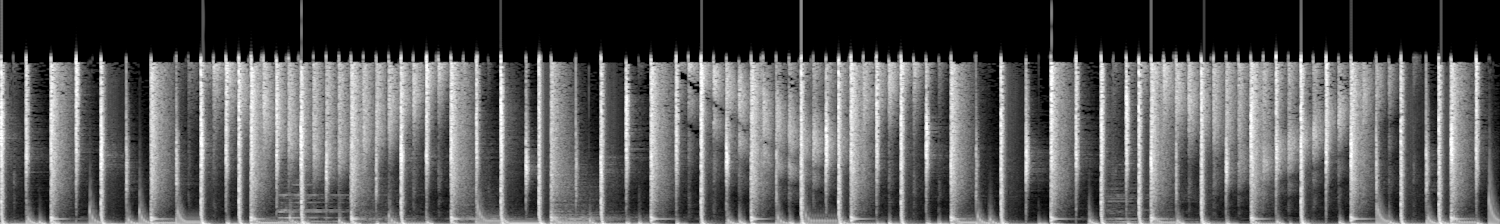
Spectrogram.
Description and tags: A loop of a techno like drum break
